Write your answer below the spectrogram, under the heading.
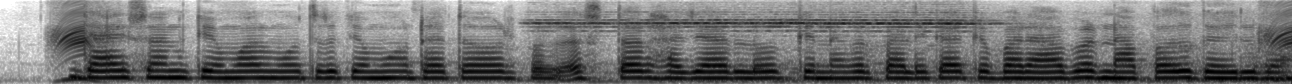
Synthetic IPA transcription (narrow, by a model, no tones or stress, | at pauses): ɡajsənkeməlmut̪ɾəkemoʈat̪ɔɾpəɾəst̪əɾɦəd͡ʒaɾloɡkenəɡəɾpalikakebəɾabəɾnapəlɡəɪlba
